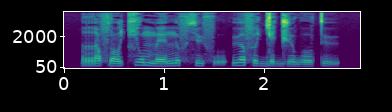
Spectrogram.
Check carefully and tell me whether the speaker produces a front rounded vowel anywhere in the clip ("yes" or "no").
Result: yes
